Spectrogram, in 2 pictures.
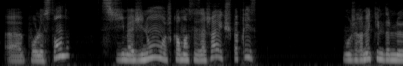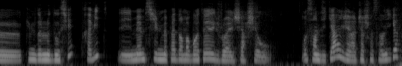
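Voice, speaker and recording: A middle-aged woman from France chatting casually in a home vlog, rambling with many fillers and cooing baby talk to her dogs. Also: mid-range voice. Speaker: vlogger.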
